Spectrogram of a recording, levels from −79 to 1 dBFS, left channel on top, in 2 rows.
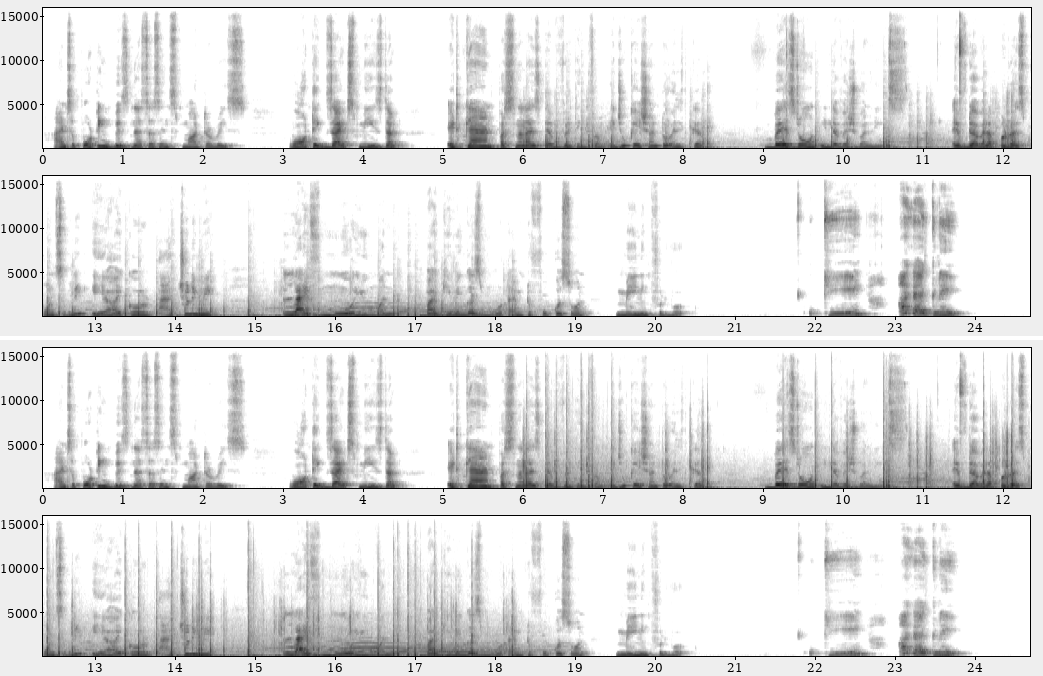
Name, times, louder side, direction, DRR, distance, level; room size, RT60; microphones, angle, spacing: voice 1, 0.1-2.5 3.1-4.5 5.1-8.3 9.0-10.7 11.4-14.5 15.3-16.8 17.1-19.2 19.5-20.3, equal, 5° left, 0.5 m, -24 dB
Fireworks, 6.0-18.7, right 5 dB, 60° right, 0.4 m, -29 dB
voice 2, 22.1-23.8, left 3 dB, 80° left, 1.4 m, -30 dB
4.7 x 4.7 x 5.5 m
head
